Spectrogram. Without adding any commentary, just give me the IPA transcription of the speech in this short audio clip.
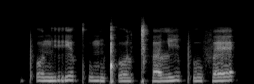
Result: pʼ o n rʲ ə kʷʼ ə m ǃʼ o l ǀʰ ɐ l i pʼ u f ɛ

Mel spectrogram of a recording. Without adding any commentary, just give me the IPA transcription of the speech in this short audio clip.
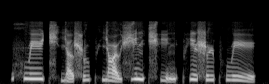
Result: x w e˥ ɪ̯ t͡ɕʰ j ä̰˨˩ ʂ u˧˥ pʰ j ɑ̰˨˩ ʊ̯ ɕ i˥˩ n t͡ɕʰ ḭ˨˩ n pʰ i˥˩ ʂ ɻ̩˥ pʰ w e˥˩ ɪ̯

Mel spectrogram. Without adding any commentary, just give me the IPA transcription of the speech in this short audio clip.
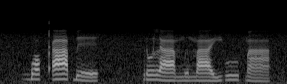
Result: ɡ͡b ɔ˦ kʼ aː˦ ɓ e˨ | ɾ ʊ˦ l aː˨ m ɪ˨ m aː˨ j uː˦ ɓ ã˨

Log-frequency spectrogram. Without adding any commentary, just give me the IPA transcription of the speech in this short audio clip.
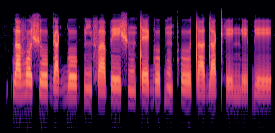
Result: kʷ a˦ v ɔ˦ ʃ oː˦ ɡ a˨ ɡ͡b oː˦ k͡p ĩ˨ f a˨ p eː˦ ʃ ũ˨ t ɛ˦ ɡ o˦ ɓ ũ˦ kʰ oː˦ t a˨ d a˦ kʰ e˨ ŋ e˨ ɓ eː˦

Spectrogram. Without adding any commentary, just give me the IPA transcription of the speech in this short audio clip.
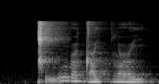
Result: ǁ ḭ ŋ ɵ d ɐ j p l ɵ j

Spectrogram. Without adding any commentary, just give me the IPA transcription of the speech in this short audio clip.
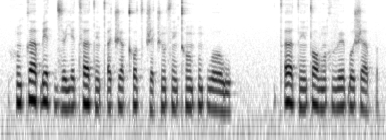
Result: h ũ k ɜ ɓ e t d͡z ø j e tʰ ɜ t ẽ tʼ ɜ t͡ʃ ø ɐ̯ kʰ o t͡s t͡ʃ ɜ t͡ʃ ũ s ẽ kʰ õ p ũ p w o w | tʼ ɜ t ẽ t ɔ v õ x v ø ɓ o ʃ ɜ p

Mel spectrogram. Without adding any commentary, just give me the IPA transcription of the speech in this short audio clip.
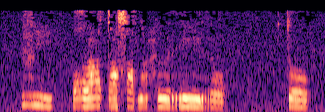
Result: v i | ʁʷ ʌː dˤ ʌ sˤ o dˤ ĩ h ɯː r ĩː r o | t o

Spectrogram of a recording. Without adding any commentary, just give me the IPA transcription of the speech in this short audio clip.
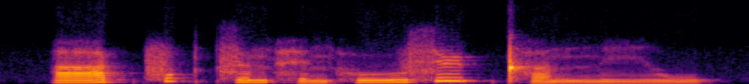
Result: aː˨˥ k̚ f ʊ˥ k̚ t͡s ɵ˧ n h ɪ˨ ŋ h uː˨˧ s yː˥ p̚ kʰ ɐ˨˩ n n̪ iː˨ w

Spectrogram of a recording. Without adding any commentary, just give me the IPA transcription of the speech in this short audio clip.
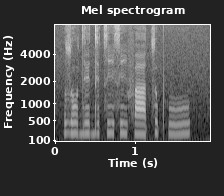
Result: z o˨ d e˨ d ɪ˨ t͡s i˨ s i˨ f aː˨ t͡s ʊ˦ pʰ uː˨˦

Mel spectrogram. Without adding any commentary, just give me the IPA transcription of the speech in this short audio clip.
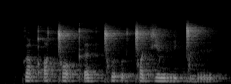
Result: k ʊ qʼ ɔ ǀ ɔ ʔ kʼ ɜ k ǀʰ ʊ ʔ ʊ ʔ ǀ ɒ t͡ɕ ɪ l r i ɡ͡ǀ ɪ r

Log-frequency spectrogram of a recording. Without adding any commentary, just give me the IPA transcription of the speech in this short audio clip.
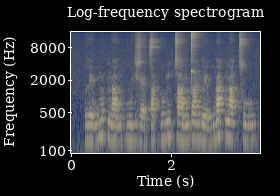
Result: l e˨˩˨ w m ə˦˥ k̚ ŋ a˨˩˨ n ɓ u˨˩˨ j ɣ ɛ˨˩˨ t̪ a˨˩ k̚ l u˧˥ n c a˧ ŋ ʈ a˧ ŋ l e˨˩ w ŋ a˦˥ k̚ ŋ a˦˥ t̚ s u˧

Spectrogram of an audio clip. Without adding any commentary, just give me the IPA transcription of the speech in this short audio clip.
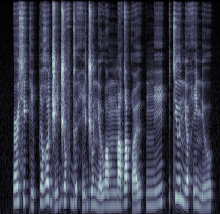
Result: ə˞˧˥ sʲ ɨ˧˥ k i˩ pː i˧ ʁʷ i˥ d͡ʒ i˩˧ d͡ʒ o˥ f ɡ ɨ˧˥ h i˩˧ d͡ʒ u˧ nʲ ɔ˩ w ɔ˧ mː i˧ dˤ ɨ˥ qʷ ɨ˩˧ | mː i˧˥ | tʲ u˥ nʲ ɔ˧ h i˧ nʲ u˩˧

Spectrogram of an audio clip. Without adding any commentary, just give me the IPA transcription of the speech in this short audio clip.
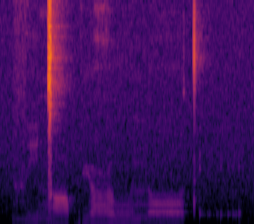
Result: v i˧ ŋ͡ǀ ɑ˥ b y˥ ʕ uː˥ n oː˧ tʼ ḛ˩

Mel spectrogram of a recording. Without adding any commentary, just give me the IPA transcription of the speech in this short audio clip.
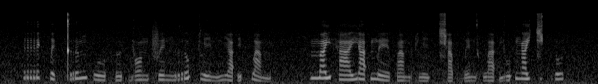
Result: r e˥˩ k̚ w e˨˩ k̚ t r ɯ˥˩ ŋ k w uː˨˩ h ɯː˨˩ t̚ j ɔː˧ n f eː˧ ŋ r u˥˩ ʔ k l iː˩˦ n ŋ i˨˩ a̯ ʔ i˥˩ t̚ w a˨˩ m | m a˥˩ j h aː˦˥ j a˦˥ ʔ m eː˨˩ p a˨˩ m k l i˨˩ ʔ t͡ɕʰ a˨˩ p̚ w e˨˩ n k w a˨˩ ʔ j u˦˥ ʔ ŋ a˥˩ j t͡ɕ e˥˩ k̚ l uː˥˩ t̚

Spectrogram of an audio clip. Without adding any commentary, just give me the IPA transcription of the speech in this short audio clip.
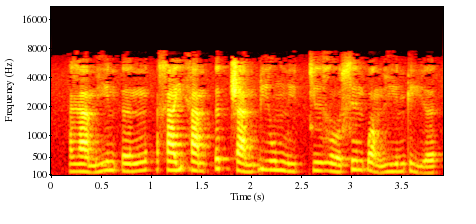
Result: ɣ a˨˩˨ m ɣ i˧ n ʔ ə˧˥ ŋ | x a˧˥ j h a˨˩ m ʔ ə˦˥ k̚ ʂ a˨˩˦ n ɓ i˧ w m i˨˩ t̚ c ɨ˧ ɣ o˨˩˦ s ɨ˧ n ɓ ɔ˨˩˨ ŋ ɣ i˧˥ n ʈ i˨˩˨ ə̯

